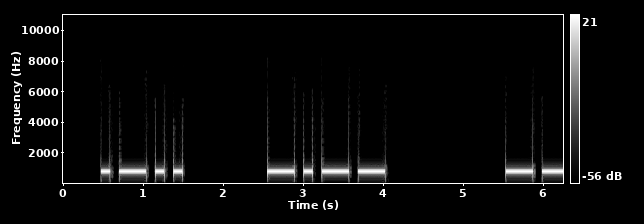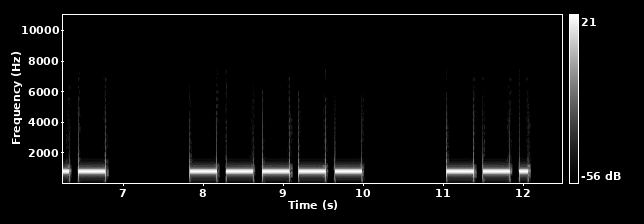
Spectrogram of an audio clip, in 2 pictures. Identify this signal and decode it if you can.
Morse code, heard as a keyed tone, about 10 wpm, spaced as for 5 wpm, 800 Hz. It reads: LYO0G
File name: LEZIONI / 10 SIGNS / 10B INT ws 10wpm 4134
